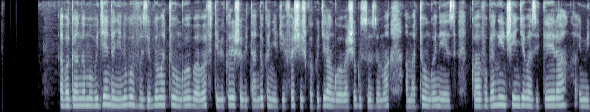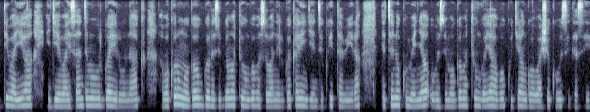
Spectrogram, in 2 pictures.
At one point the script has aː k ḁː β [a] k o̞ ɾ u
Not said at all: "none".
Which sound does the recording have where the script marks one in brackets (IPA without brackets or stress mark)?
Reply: a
